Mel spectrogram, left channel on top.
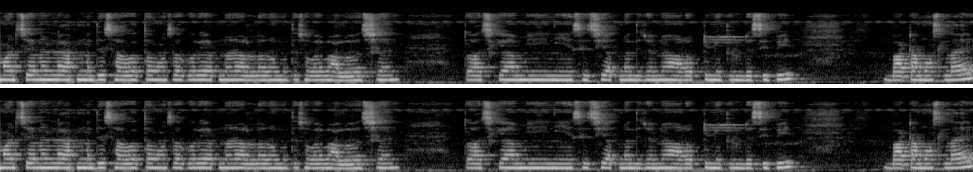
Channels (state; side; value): identical; both; correlation 1.00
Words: চ্যানেলে আপনাদের স্বাগতম। আশা করি আপনারা আল্লাহর রহমতে সবাই ভালো আছেন। তো আজকে আমি নিয়ে এসেছি আপনাদের জন্য আরও একটি নতুন রেসিপি, বাটা মশলায়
